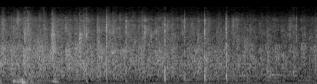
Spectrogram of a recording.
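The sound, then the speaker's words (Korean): An audience applauds at the end of a lecture, many hands clapping in a dense, even wash of sound that holds at a moderate level throughout with no voices. “예, 우선 강연 잘 들으셨다는 의미로 박수 한번 크게 하고 갈까요?”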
